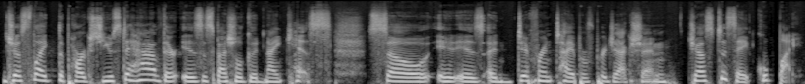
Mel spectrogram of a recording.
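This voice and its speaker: A woman's voice: mid-range voice, normal speed, dry recording. A woman from Minnesota co-hosting a casual podcast, chatting through lists with fillers like "um". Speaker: podcast co-host.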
